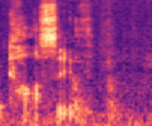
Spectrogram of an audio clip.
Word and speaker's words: Kossuth: Excuse me, Kossuth. I think you're supposed to say Kossuth. That's how they say it up there.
